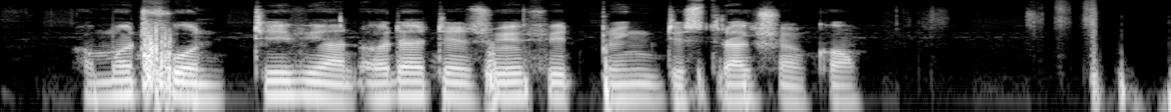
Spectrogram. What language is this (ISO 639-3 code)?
pcm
